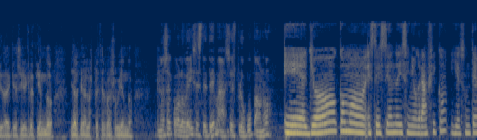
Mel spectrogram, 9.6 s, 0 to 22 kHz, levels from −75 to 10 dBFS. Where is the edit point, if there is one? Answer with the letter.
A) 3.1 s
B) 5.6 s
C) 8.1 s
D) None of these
A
